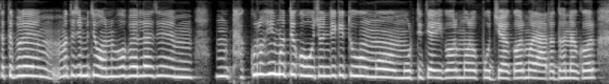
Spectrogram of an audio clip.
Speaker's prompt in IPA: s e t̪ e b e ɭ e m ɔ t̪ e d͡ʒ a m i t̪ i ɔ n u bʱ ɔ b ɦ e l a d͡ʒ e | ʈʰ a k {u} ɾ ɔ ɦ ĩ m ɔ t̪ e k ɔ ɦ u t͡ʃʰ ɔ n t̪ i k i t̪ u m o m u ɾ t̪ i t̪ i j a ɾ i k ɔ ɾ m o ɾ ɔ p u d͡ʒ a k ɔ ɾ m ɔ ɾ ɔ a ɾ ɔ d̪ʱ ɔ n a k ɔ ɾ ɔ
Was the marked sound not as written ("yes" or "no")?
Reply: no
